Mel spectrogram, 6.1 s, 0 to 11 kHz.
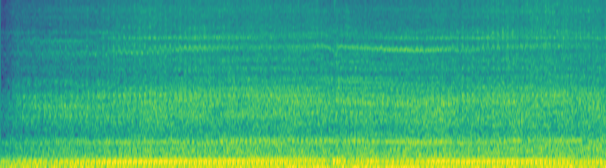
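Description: A 2019 Ducati Diavel 1260S being ridden at low speed, its engine giving a loud, steady low rumble with a brief dip around a quick-shifted gear change.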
